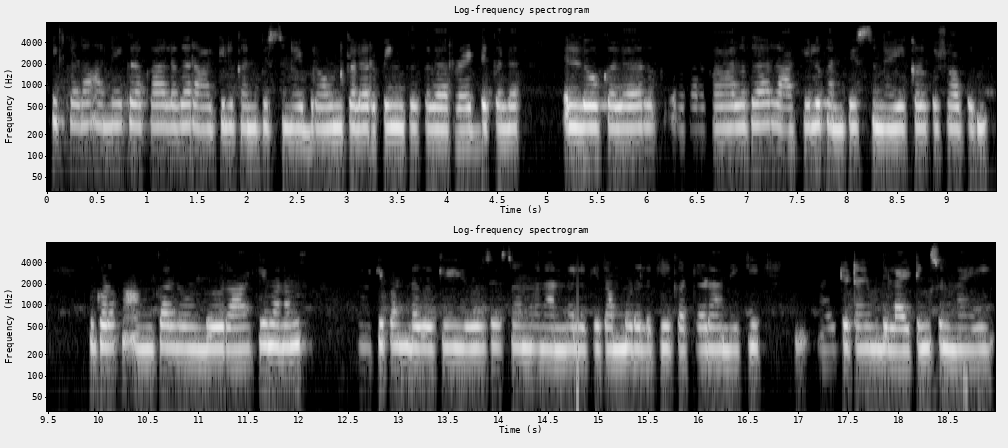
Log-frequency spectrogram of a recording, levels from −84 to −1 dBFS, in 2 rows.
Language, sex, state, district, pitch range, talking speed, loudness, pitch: Telugu, female, Andhra Pradesh, Anantapur, 245-265 Hz, 125 wpm, -21 LUFS, 255 Hz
